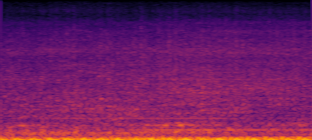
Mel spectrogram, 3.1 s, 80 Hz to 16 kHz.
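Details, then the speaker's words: LS V8-swapped Nissan Patrol after rear main seal repair and gearbox refit, running 5–10 minutes with no exhaust fitted: deep loud lumpy rumble about three pulses a second, steady with no knocks; normal idle. "So I've been letting it run for about 5 10 minutes no exhaust on it so it sounds hectic"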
